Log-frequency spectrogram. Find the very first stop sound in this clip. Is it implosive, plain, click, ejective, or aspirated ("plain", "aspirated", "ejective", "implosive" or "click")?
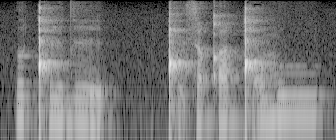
click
